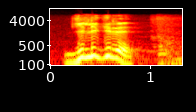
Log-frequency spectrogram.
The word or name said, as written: gilgre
